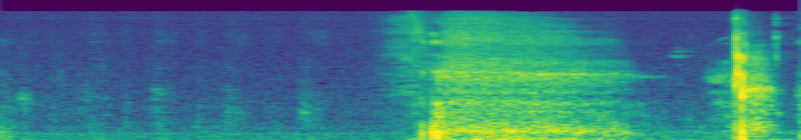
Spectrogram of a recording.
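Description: About halfway in, a man breathes out audibly in one long sigh lasting about a second. A short click follows near the end.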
